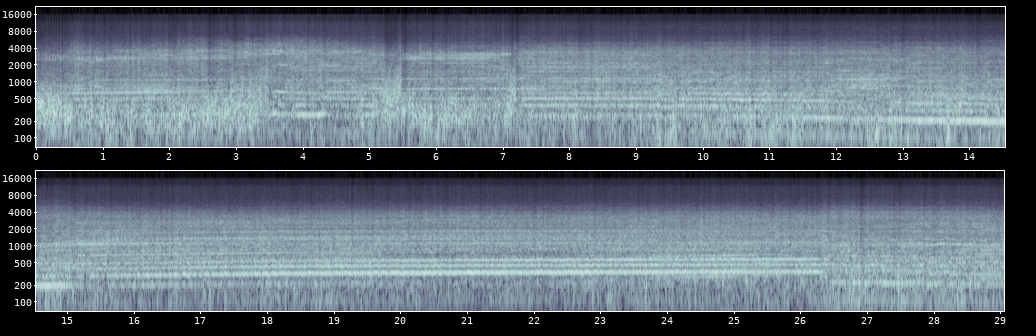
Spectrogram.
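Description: Small moped engine running under way, its whine sliding up and down with speed and rising slowly through the second half before dropping back near the end, over wind rushing past the microphone.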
